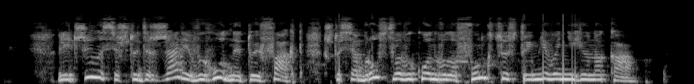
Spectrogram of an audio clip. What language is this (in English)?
Belarusian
